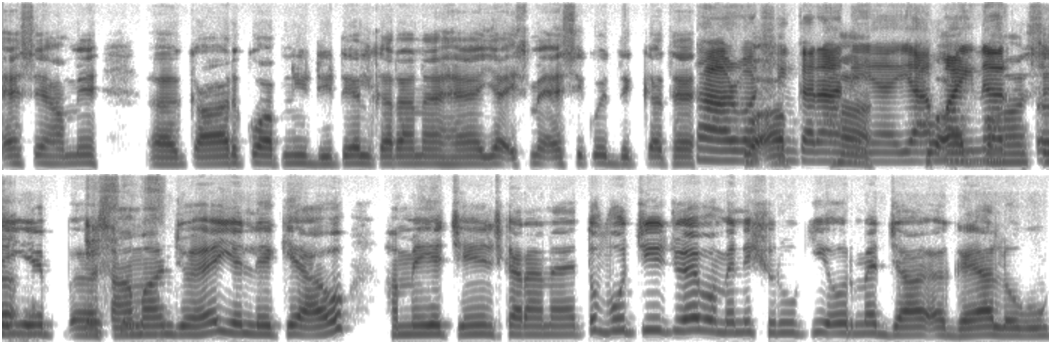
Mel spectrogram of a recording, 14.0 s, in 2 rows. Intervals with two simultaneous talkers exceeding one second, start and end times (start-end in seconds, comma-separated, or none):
4.6-7.0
